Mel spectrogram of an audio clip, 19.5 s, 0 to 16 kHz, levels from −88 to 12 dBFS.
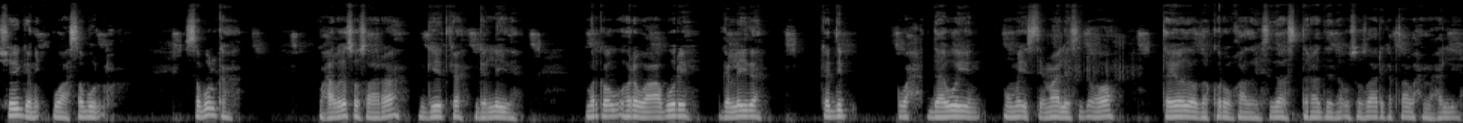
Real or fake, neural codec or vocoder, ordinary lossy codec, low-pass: real; none; none; 14.4 kHz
